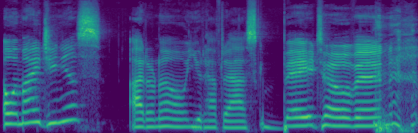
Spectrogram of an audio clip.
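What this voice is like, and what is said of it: Impression of Cate Blanchett's character. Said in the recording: “Cate Blanchett's character ... great impression”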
